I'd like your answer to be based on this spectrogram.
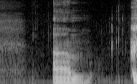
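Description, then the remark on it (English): A single sneeze: a strained, voiced intake that slides downward in pitch, a short pause, then a sharp, hissy burst of breath at the end. Nobody speaks. “Bless you.”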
